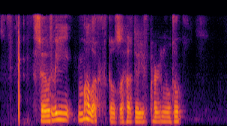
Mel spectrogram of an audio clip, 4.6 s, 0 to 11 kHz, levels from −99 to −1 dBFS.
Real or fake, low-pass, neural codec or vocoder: fake; 7.2 kHz; codec, 16 kHz, 1.1 kbps, Voila-Tokenizer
